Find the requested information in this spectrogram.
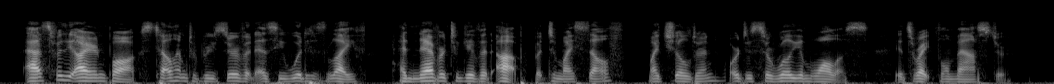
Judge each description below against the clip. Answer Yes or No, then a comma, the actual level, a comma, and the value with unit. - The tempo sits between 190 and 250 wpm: Yes, average, 195 wpm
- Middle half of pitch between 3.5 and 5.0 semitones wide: No, average, 2.8 semitones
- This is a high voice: No, medium, 140 Hz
